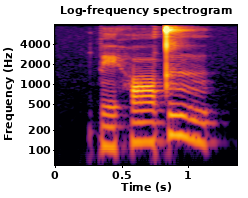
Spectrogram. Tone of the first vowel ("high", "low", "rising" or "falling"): low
